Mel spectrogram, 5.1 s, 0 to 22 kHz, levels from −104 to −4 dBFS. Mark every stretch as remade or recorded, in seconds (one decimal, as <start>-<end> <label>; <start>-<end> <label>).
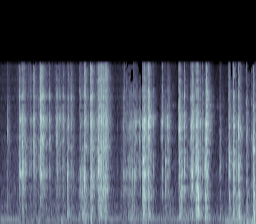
0.0-2.5 remade; 2.5-5.1 recorded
